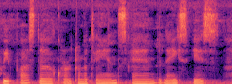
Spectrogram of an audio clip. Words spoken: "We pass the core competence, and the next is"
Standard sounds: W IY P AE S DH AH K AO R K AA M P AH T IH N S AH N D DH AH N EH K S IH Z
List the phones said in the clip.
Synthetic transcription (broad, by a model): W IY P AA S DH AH K AO R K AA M AH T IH N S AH N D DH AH N EH K S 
